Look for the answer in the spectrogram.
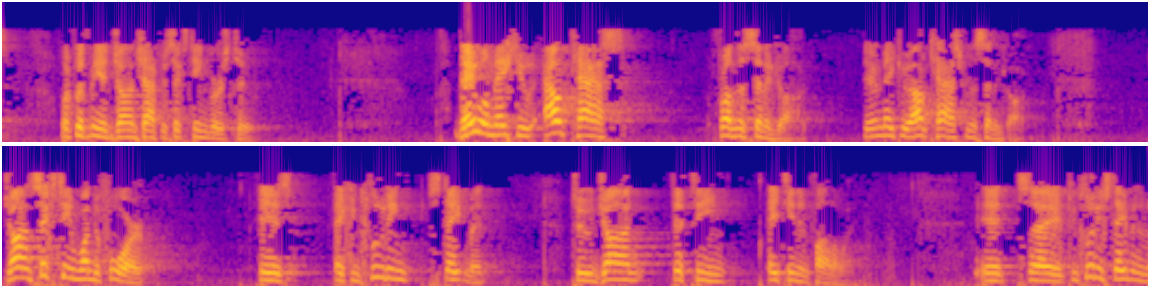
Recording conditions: large echoing room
